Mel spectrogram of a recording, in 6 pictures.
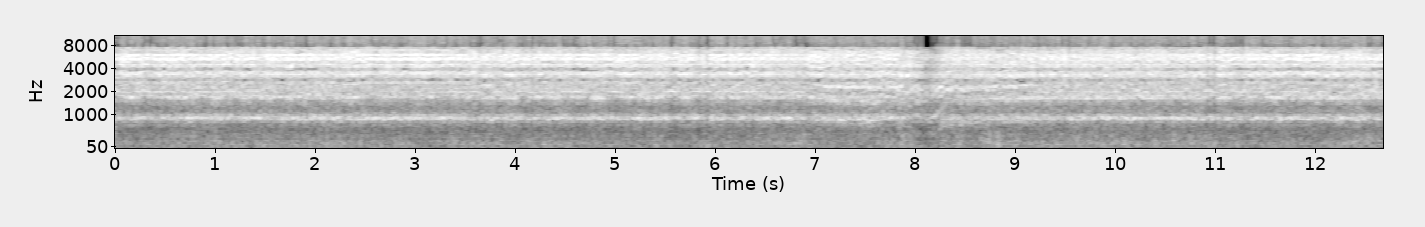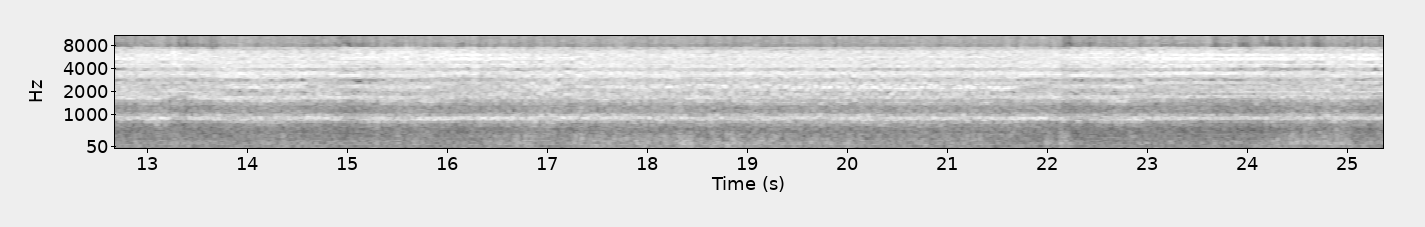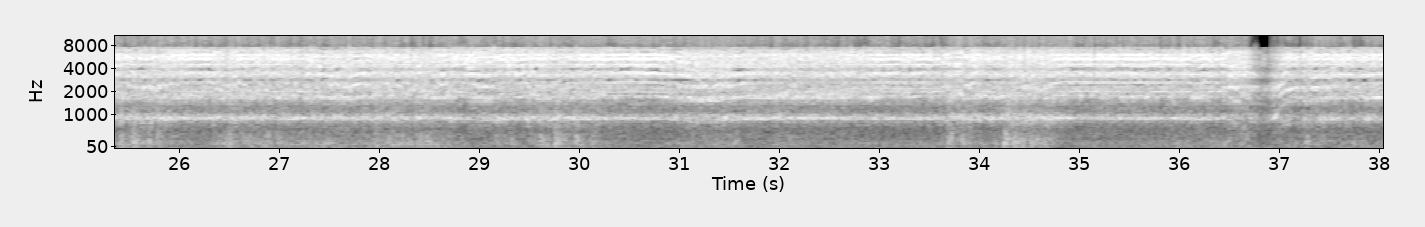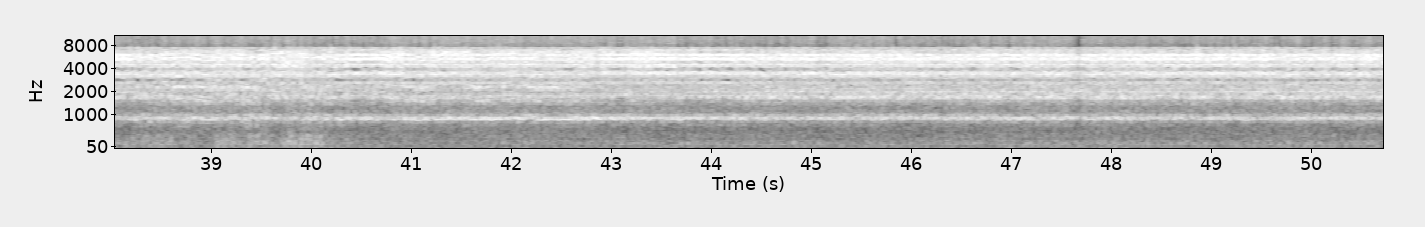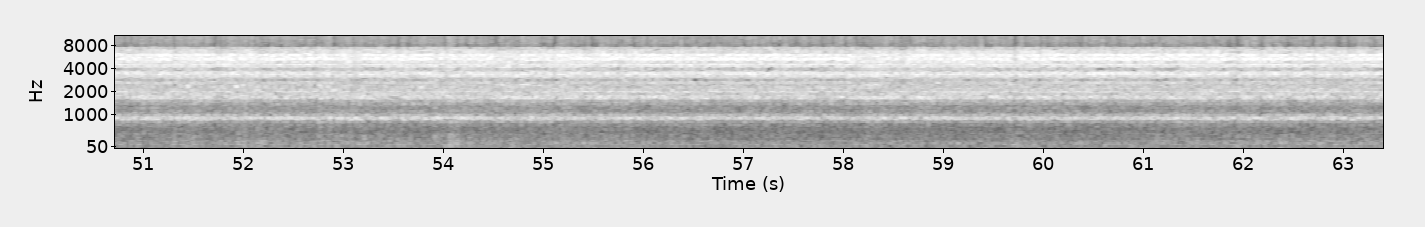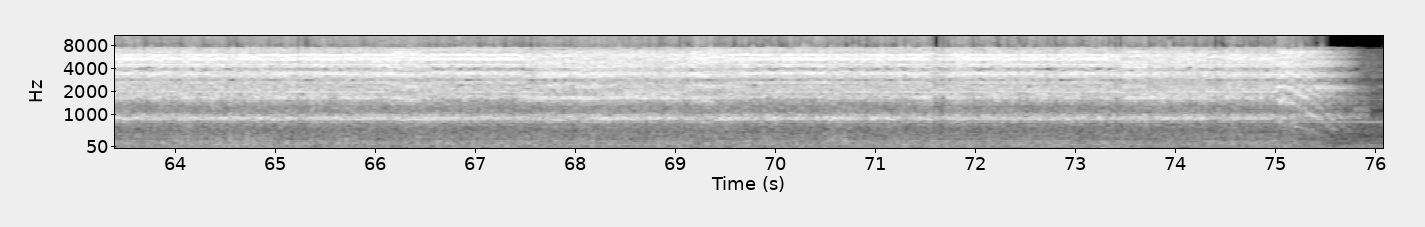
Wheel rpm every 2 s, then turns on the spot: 230, 230, 230, 220, 190, 230, 230, 220, 230, 210, 210, 220, 230, 230, 230, 230, 230, 230, 180, 220, 220, 230, 230, 230, 230, 230, 230, 230, 230, 230, 230, 230, 230, 220, 220, 230, 230, 150.
none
